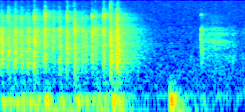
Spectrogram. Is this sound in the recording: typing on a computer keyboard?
yes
